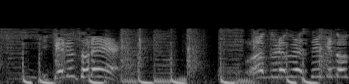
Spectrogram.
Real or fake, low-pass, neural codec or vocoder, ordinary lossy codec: real; 5.4 kHz; none; MP3, 24 kbps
